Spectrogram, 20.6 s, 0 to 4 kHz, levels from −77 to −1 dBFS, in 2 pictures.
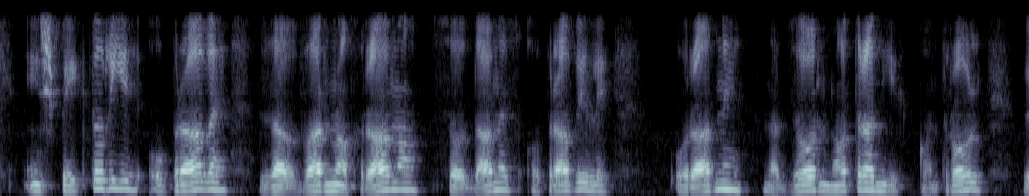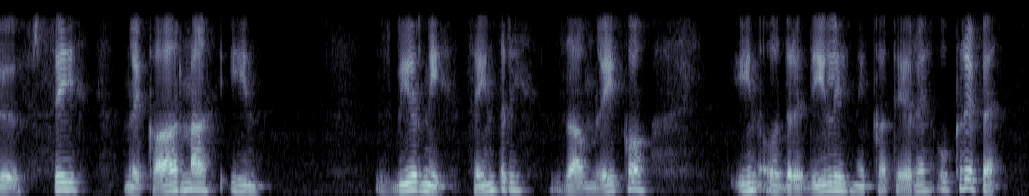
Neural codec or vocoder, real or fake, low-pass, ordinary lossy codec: none; real; 3.6 kHz; none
